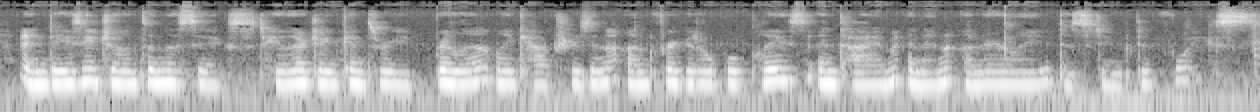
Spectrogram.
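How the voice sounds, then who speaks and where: A woman in an ASMR ASMR role-play, playing a polite, helpful librarian in a soft, breathy library soft voice with a gentle, attentive manner. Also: a little high, a little hiss or hum, natural voice, low-quality recording. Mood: reading softly. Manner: gentle, hushed, attentive customer-service talk. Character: helpful, polite female librarian recommending books to a customer.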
